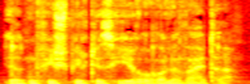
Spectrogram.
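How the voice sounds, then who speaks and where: An actor playing a sober storyteller, giving scripted narration for a spy thriller radio drama in a husky voice. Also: male voice, very deep voice, brisk, darkish tone, heavily acted.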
